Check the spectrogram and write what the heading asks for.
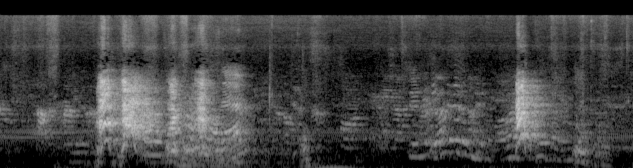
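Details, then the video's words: Two small Rottweiler puppies fighting: a cluster of harsh, rasping growls and yaps in the first two seconds, another sharp burst near the end, with people talking quietly in the background. "Two Small Puppy Rottweiler fight"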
